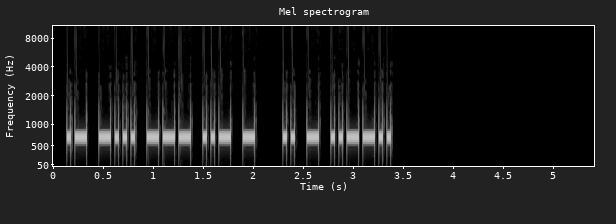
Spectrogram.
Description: Morse code, heard as a keyed tone, about 28 wpm, 700 Hz. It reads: ABOUT IT?
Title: Sentences from Top 1500 Words 30wpm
